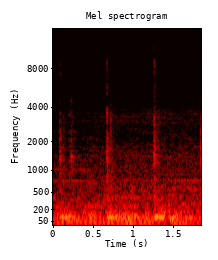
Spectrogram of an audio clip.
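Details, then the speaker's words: Newly installed eBay Chinese diesel heater in an MDC XT12 hybrid caravan, just started; sharp single ticks about every 0.6 seconds over faint hum from the dosing fuel pump priming, normal, though owner expects the ticking will be annoying. "i reckon that ticking is going to get bloody annoying"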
